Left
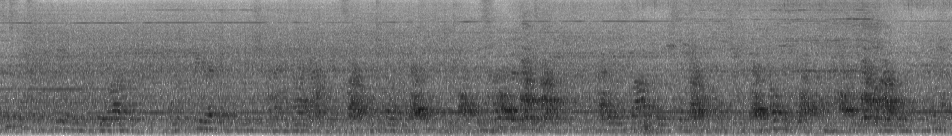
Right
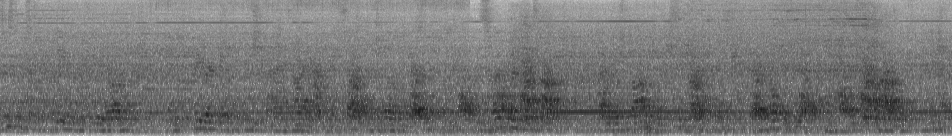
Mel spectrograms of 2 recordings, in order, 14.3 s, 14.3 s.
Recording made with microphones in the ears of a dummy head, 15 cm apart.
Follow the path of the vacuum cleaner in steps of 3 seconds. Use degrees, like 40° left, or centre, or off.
30° right, 20° right, 30° left, 10° right, 30° right.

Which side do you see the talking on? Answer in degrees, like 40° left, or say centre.
50° right.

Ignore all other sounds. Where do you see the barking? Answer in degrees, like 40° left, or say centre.
40° left.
